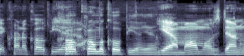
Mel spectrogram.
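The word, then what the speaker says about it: Chromakopia: So, I'm almost done with the Chronocopia. How you say it? Chronocopia? Chromacopia, yeah.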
